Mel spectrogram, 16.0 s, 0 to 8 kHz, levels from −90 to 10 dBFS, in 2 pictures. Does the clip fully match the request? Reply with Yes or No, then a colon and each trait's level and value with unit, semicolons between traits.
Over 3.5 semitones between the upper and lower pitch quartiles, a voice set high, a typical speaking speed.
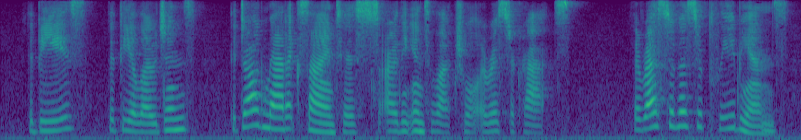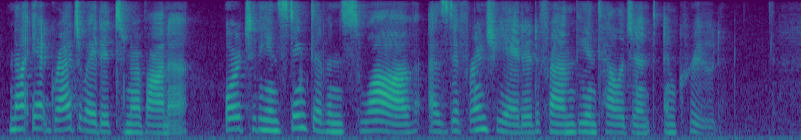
No: average, 4.9 semitones; high, 200 Hz; slow, 130 wpm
